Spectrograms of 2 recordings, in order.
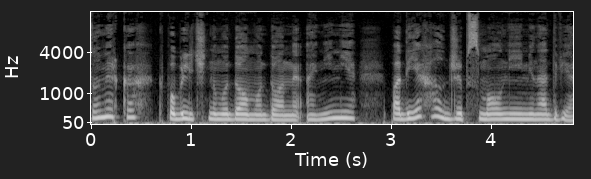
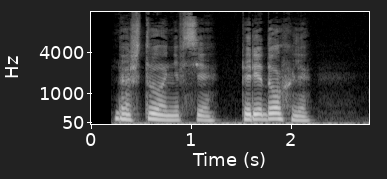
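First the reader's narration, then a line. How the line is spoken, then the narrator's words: Puzzled grumble. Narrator (Russian): Озадаченно проворчал Шанго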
